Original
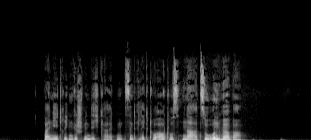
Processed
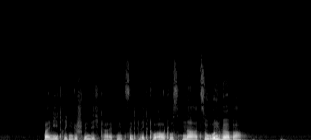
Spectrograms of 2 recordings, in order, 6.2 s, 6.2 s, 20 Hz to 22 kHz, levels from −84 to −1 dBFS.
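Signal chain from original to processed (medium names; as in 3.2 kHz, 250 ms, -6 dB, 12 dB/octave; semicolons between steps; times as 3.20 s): FFT filter 260 Hz 0 dB, 660 Hz +10 dB, 4.2 kHz -29 dB; trim -2 dB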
